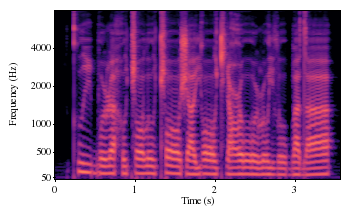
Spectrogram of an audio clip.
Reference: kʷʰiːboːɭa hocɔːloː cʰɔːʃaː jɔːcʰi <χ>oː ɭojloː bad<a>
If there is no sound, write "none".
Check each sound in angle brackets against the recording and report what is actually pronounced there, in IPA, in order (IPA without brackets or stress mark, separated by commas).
ʕ, aː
